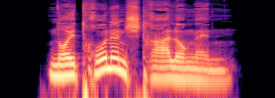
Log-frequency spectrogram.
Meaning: plural of Neutronenstrahlung
- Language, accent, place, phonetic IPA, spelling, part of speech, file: German, Germany, Berlin, [nɔɪ̯ˈtʁoːnənˌʃtʁaːlʊŋən], Neutronenstrahlungen, noun, De-Neutronenstrahlungen.ogg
